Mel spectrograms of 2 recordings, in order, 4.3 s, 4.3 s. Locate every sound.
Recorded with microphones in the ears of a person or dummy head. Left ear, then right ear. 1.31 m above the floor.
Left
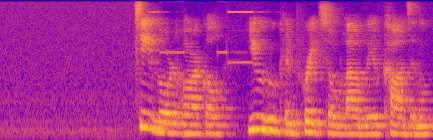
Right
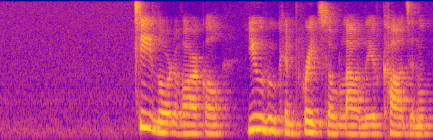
1.4 s a woman speaking: 55° right (ahead or behind), 0.7 m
